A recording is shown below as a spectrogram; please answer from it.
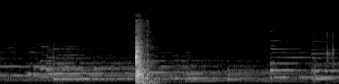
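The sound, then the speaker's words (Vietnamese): A main door kicked open lands as one heavy, sharp thud that fades quickly, set against soft sustained music that continues before and after. “Cửa chính bị đá bay, một bóng người lao vào.”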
